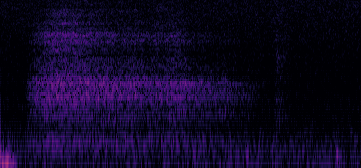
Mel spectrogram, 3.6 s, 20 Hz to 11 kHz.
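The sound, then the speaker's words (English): A long, steady inhale drawn in through the nose during a guided deep-breathing exercise, a soft hissing airflow lasting a couple of seconds, fairly quiet, with no talking. “Whatever your item was that you have great faith in, person, place, ideal, religion, God, the universe, let's take 2 more deep breaths surrounding that idea.”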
